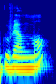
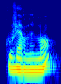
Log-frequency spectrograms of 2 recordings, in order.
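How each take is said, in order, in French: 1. Le son « e » du milieu est supprimé. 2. Le son « e » du milieu est prononcé.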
